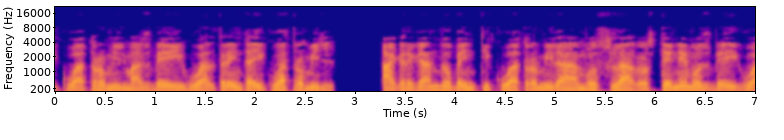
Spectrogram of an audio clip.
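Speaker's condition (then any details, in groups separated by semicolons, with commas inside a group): No condition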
